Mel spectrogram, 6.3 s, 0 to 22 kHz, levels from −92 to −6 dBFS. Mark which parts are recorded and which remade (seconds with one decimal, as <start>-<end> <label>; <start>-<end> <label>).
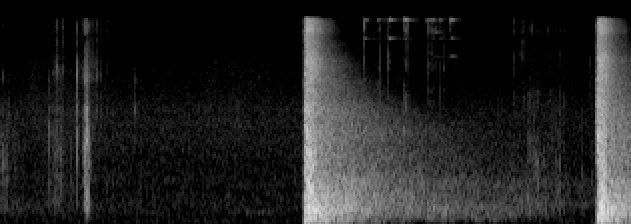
0.0-6.3 recorded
